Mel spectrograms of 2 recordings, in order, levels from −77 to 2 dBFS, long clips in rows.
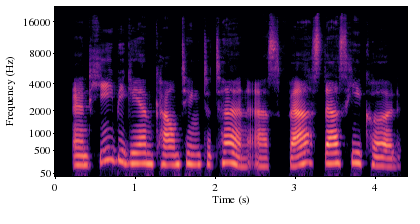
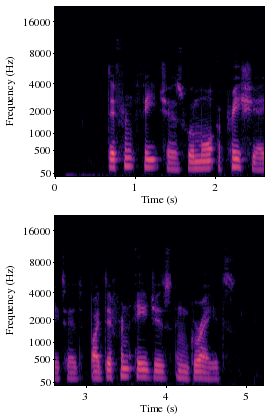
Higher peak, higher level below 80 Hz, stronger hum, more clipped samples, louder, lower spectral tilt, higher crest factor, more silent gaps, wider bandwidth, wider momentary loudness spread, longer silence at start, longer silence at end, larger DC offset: first, -4 dBFS vs -16 dBFS; first, -68 dBFS vs -78 dBFS; neither; neither; first, -21 LUFS vs -36 LUFS; second, -4 dB/octave vs -5.5 dB/octave; about the same, 18 dB vs 20 dB; neither; first, 19.5 kHz vs 11.5 kHz; about the same, 7 LU vs 8 LU; second, 0.2 s vs 0.65 s; second, 0.1 s vs 0.35 s; neither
